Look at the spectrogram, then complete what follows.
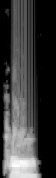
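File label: "他" Chinese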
